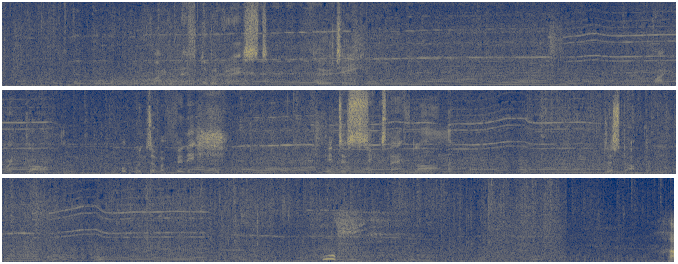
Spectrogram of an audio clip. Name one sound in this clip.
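A rally car engine revs hard, rising and falling as it changes gear.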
